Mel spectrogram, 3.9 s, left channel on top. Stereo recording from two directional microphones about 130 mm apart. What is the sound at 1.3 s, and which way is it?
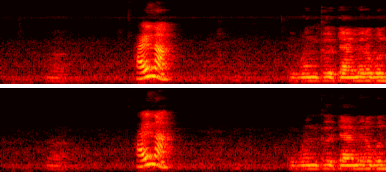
Speech, 45° left (ahead or behind).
